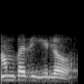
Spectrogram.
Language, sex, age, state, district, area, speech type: Tamil, female, 60+, Tamil Nadu, Tiruchirappalli, urban, conversation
